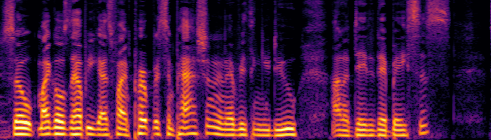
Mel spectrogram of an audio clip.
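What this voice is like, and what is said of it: Congested, sick-sounding voice. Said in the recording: “I sound a little congested. I'm sick.”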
